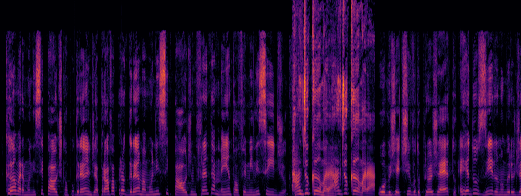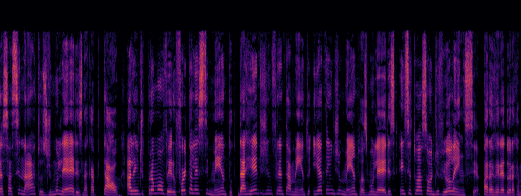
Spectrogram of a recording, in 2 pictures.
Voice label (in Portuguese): spot feminicidio radio camara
